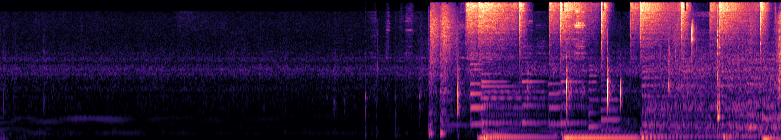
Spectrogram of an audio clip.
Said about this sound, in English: Fry minced meat.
